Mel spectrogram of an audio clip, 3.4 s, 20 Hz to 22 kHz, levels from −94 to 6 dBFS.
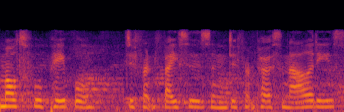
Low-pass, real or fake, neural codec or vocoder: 7.2 kHz; real; none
